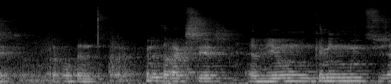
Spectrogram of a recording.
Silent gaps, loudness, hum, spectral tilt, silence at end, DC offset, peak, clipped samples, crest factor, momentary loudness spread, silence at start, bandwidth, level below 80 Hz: none; -31 LUFS; none; -6.5 dB/octave; 0 s; under 0.1%; -16 dBFS; under 0.1%; 14 dB; 9 LU; 0 s; 15.5 kHz; -48 dBFS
